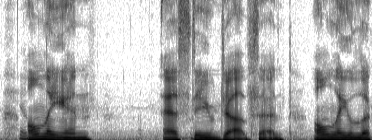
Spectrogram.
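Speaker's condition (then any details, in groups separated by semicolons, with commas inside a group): ALS; diagnosed almost 4 years ago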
